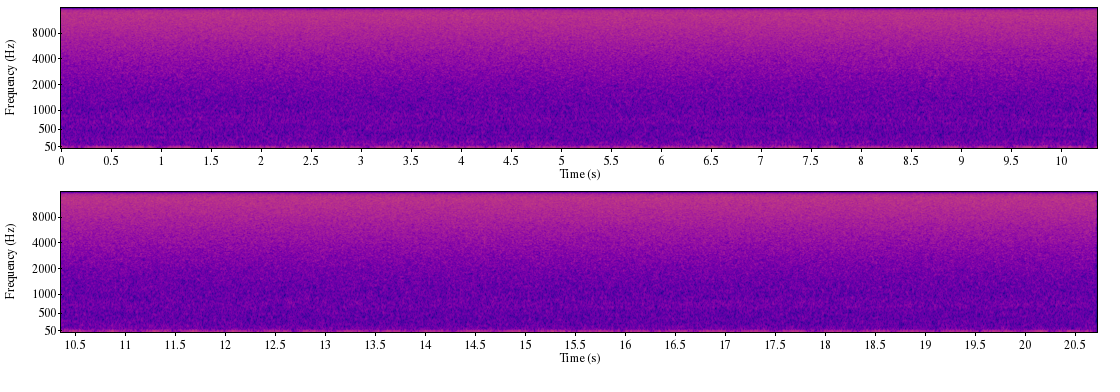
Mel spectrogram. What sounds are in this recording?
forest ambience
